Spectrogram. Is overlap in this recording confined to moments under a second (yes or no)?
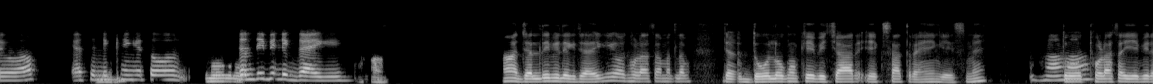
yes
